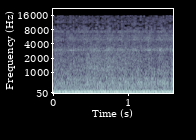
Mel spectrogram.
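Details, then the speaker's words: Toyota Vios with 1NZ engine that shakes and can't hold idle: low lumpy idle with uneven pulses and repeated stumbles. Rough idle. "เงียบนิ่งแต่ได้ยินเสียงสะดุดตันหยุดๆๆนะจุ๊บๆ"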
